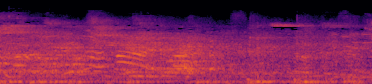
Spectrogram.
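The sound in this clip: A basketball is dribbled during a game, with several low, rhythmic bounces under a commentator's steady play-by-play and faint crowd noise.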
